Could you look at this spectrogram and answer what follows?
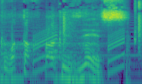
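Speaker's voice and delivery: ordinary talk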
